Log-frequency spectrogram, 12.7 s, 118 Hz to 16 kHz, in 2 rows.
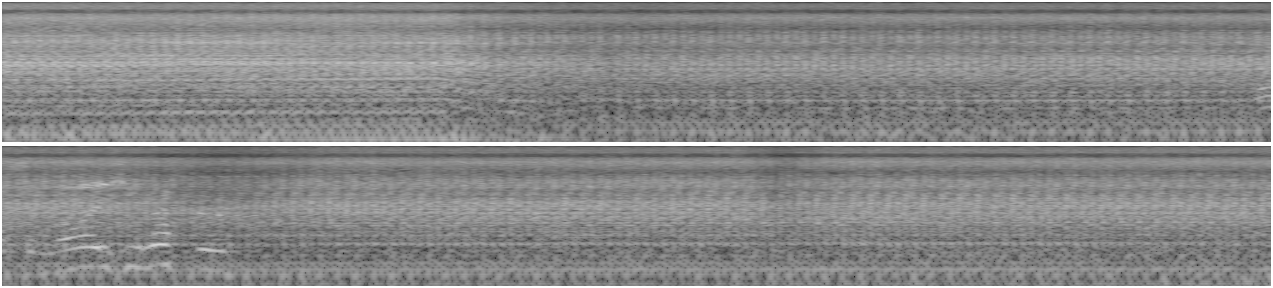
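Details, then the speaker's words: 1992 Chevrolet Caprice wagon parts car, sat in a field, thought seized; oil nearly new, about a quart low. Rough idle with fast, fairly even ticking about 3–4 per second, getting louder on restart; owner suspects lifters, unconfirmed. "see if we can uh fire back up and get those lifters to quiet down uh that sounds a little louder gun lifters very"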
